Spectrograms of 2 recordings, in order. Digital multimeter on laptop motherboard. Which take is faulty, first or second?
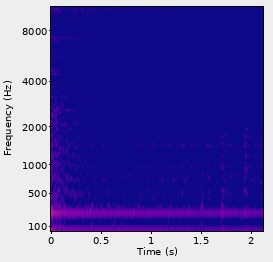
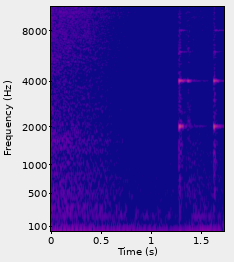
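first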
